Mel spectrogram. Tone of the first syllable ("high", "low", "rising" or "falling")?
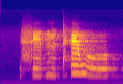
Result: low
